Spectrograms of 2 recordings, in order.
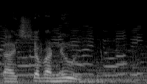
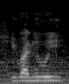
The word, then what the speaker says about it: Shiranui: Maybe you're the reincarnation of the white wolf, Shiranui. Okay, is it Shiranui? Okay, I did mispronounce that, my bad.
